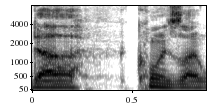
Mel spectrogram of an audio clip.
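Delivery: ordinary talk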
